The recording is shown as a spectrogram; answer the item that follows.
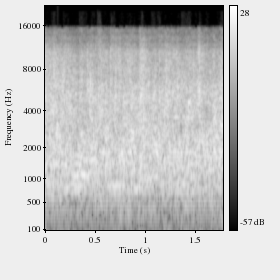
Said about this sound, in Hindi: एक बार आप लोग ताली बजाइए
